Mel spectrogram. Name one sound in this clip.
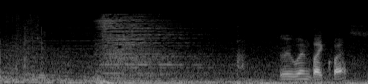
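A short triumphant fanfare rings out.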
